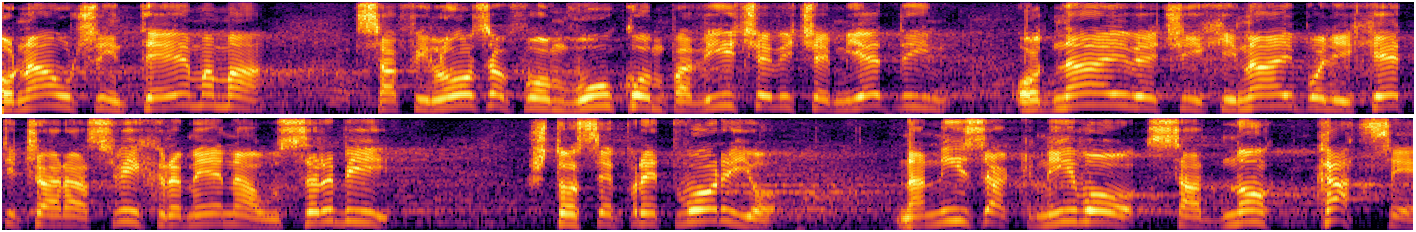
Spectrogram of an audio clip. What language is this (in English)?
Serbian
